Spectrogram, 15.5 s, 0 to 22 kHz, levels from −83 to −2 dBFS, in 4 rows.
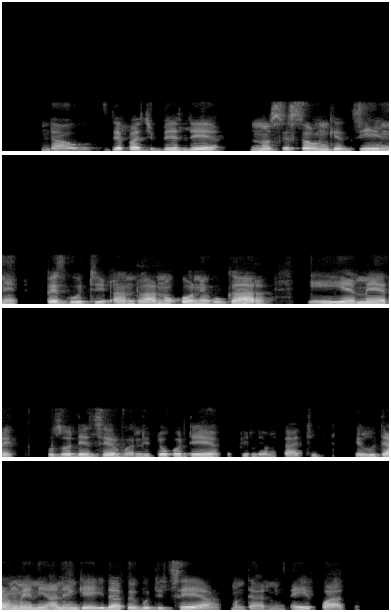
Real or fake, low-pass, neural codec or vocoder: real; 7.2 kHz; none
